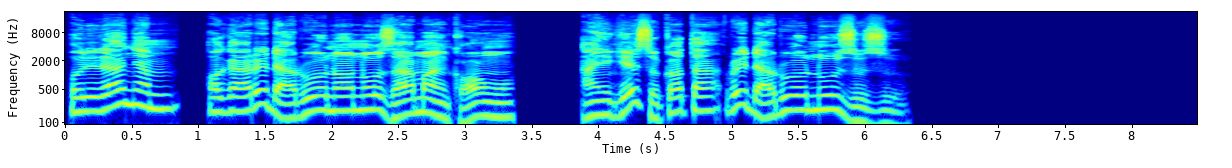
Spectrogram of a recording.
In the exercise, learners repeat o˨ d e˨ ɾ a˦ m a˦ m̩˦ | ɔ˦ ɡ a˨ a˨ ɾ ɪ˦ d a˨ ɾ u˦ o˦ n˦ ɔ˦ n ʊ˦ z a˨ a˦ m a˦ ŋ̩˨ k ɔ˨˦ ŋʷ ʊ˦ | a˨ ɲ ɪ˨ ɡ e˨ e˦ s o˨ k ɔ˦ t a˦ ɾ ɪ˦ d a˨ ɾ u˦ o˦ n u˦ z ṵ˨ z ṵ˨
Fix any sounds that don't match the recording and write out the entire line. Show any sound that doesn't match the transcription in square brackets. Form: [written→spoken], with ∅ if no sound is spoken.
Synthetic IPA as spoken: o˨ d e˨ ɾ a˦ [m→ɲ] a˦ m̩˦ | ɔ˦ ɡ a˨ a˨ ɾ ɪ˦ d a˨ ɾ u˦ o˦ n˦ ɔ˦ n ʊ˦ z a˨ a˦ m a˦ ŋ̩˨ k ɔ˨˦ ŋʷ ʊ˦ | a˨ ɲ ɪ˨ ɡ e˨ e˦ s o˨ k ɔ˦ t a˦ ɾ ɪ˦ d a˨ ɾ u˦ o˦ n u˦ z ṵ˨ z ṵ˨

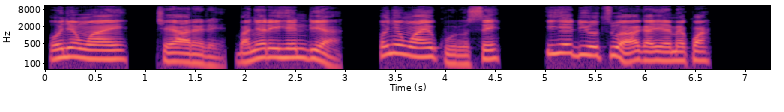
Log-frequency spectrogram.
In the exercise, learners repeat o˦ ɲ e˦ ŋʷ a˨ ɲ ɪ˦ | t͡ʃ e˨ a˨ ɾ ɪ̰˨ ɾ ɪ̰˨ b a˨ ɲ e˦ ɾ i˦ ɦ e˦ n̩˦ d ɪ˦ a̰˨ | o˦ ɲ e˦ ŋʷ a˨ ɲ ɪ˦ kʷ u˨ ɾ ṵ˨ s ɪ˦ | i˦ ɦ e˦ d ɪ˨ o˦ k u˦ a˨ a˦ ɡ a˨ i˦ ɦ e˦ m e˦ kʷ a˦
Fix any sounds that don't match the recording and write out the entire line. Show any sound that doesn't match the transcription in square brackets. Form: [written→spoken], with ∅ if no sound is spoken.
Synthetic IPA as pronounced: o˦ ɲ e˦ ŋʷ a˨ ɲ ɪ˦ | t͡ʃ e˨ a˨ ɾ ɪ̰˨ ɾ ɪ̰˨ b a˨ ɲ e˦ ɾ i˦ ɦ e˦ n̩˦ d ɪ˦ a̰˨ | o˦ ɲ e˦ ŋʷ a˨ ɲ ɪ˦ kʷ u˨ ɾ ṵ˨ s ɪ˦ | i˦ ɦ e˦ d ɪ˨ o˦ [k→t] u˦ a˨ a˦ ɡ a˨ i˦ ɦ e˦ m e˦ kʷ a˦

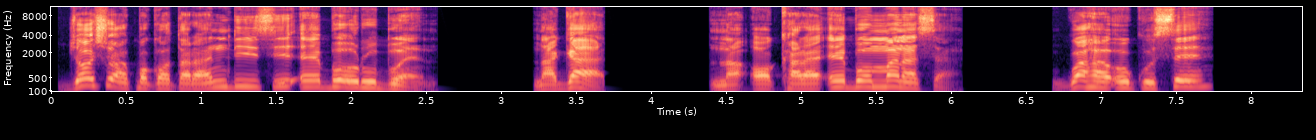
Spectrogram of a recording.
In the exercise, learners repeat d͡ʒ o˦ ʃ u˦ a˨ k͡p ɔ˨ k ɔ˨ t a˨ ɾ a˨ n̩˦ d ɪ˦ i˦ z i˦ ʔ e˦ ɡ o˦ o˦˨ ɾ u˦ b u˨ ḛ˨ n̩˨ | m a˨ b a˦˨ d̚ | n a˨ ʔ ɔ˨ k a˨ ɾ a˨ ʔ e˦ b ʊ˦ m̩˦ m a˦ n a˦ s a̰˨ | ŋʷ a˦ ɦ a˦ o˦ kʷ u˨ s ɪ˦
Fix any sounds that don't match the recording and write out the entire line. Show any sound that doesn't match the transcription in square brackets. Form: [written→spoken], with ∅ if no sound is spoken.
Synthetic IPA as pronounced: d͡ʒ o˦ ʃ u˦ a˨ k͡p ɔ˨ k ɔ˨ t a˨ ɾ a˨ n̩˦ d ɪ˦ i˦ [z→s] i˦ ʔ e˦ [ɡ→b] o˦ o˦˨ ɾ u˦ b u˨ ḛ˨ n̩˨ | [m→n] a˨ [b→ɡ] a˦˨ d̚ | n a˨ ʔ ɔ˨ k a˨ ɾ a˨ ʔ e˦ b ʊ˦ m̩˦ m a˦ n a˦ s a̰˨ | [ŋʷ→ɡʷ] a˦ ɦ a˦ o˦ kʷ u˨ s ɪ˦

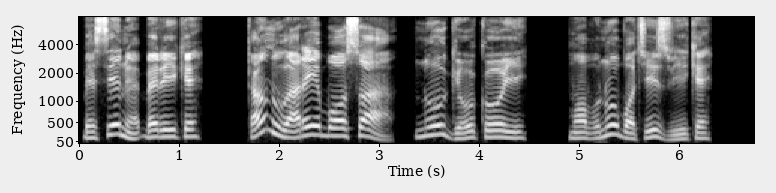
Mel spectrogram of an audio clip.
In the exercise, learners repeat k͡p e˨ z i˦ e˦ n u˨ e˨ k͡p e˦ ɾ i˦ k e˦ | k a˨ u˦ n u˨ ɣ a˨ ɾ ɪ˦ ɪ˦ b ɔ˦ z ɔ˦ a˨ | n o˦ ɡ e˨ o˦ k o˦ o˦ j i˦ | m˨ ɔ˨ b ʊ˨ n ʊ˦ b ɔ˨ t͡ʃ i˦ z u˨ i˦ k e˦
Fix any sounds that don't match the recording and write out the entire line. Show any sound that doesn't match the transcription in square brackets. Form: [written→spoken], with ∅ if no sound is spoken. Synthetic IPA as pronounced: k͡p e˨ [z→s] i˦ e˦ n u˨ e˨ k͡p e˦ ɾ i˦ k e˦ | k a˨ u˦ n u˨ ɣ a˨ ɾ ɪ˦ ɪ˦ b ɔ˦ [z→s] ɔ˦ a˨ | n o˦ ɡ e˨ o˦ k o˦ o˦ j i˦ | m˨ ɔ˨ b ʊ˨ n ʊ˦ b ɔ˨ t͡ʃ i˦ z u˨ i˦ k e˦

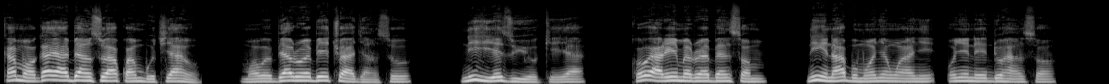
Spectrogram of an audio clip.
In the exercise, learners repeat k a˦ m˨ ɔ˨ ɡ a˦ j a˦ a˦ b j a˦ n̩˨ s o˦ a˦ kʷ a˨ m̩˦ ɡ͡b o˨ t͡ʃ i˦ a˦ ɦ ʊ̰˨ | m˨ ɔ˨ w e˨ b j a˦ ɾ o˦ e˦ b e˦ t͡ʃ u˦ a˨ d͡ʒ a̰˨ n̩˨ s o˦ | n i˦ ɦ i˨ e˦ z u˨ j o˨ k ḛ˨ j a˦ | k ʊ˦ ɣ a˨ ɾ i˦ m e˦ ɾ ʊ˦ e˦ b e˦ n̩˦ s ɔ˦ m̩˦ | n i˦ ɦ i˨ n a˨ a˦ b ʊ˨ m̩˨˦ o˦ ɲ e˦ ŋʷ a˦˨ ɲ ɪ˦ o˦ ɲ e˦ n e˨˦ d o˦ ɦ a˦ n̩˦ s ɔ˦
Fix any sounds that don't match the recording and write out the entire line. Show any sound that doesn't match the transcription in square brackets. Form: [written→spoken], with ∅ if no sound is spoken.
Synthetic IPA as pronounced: k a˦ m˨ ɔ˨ ɡ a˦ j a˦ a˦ b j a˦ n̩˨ s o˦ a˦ kʷ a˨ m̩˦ ɡ͡b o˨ t͡ʃ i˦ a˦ ɦ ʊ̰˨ | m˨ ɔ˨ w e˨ b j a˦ ɾ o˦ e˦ b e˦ t͡ʃ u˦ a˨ d͡ʒ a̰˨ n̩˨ s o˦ | n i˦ ɦ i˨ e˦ z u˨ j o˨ k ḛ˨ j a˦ | k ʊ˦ ɣ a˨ ɾ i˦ m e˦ ɾ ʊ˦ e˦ b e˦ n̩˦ s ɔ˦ m̩˦ | n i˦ ɦ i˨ n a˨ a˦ b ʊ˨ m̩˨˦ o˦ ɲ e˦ ŋʷ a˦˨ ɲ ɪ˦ o˦ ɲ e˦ n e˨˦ d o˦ ɦ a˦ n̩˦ s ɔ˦

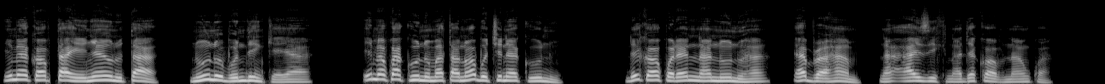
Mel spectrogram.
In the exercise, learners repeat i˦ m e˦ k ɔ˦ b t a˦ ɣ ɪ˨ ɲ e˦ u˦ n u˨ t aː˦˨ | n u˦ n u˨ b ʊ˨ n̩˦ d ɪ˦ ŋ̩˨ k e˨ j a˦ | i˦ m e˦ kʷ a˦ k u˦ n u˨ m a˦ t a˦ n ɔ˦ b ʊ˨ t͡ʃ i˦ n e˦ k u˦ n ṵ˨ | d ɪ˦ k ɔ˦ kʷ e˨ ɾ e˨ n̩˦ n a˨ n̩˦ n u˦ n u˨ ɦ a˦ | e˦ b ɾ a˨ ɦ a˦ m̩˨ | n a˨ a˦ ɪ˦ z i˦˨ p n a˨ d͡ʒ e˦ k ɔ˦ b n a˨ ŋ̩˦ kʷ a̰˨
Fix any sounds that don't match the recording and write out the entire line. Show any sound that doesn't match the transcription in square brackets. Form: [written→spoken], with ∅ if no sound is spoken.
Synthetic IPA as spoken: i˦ m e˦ k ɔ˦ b t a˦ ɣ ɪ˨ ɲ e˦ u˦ n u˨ t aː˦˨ | n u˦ n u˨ b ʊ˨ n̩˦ d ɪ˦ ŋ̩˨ k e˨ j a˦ | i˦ m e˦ kʷ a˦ k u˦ n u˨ m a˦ t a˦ n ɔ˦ b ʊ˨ t͡ʃ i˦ n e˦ k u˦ n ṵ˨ | d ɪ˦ k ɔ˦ kʷ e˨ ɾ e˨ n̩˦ n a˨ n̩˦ n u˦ n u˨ ɦ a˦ | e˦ b ɾ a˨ ɦ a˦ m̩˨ | n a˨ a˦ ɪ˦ z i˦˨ [p→k] n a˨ d͡ʒ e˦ k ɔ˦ b n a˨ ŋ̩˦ kʷ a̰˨

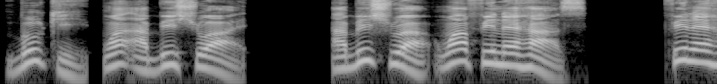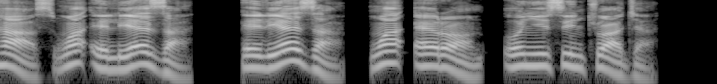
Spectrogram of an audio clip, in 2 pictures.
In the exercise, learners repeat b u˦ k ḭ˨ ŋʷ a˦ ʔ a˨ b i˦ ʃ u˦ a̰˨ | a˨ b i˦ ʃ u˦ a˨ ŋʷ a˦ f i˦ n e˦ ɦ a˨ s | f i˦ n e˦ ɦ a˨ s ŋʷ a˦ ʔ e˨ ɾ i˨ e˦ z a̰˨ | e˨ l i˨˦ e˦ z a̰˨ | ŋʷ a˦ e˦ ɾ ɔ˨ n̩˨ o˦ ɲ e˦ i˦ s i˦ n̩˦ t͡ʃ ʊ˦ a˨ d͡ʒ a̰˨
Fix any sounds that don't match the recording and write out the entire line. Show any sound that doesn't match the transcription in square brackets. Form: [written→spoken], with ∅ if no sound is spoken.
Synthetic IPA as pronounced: b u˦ k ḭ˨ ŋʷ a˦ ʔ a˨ b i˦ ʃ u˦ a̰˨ | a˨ b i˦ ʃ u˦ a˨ ŋʷ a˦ f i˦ n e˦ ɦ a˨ s | f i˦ n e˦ ɦ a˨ s ŋʷ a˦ ʔ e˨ [ɾ→l] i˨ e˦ z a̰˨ | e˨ l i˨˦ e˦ z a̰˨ | ŋʷ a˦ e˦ ɾ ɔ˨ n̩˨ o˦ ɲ e˦ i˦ s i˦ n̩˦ t͡ʃ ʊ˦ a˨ d͡ʒ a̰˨

